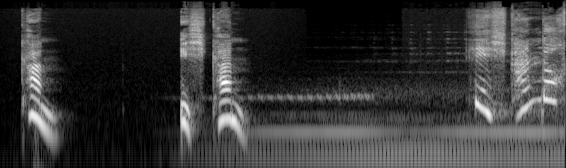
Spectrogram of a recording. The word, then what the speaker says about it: kann: In the singular, the vowel is an A, pronounced here a. Kann.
